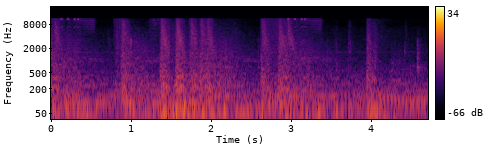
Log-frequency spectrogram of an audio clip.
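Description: Rapid gunfire in the video game Mass Effect 1 Legendary Edition, with several loud sharp shots and a grenade boom layered over a steady roar of battle noise.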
